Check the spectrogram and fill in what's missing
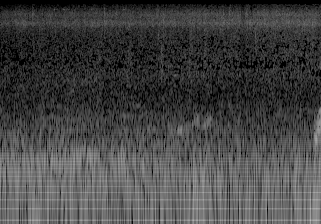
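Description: Heavy rain on Orchard Road, a dense steady hiss of downpour, constant and loud, with no talk.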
